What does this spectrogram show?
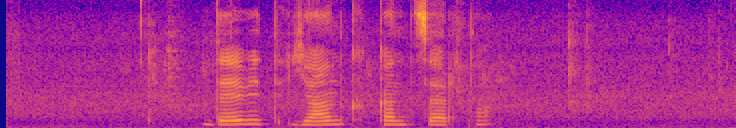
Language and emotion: Russian, neutral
